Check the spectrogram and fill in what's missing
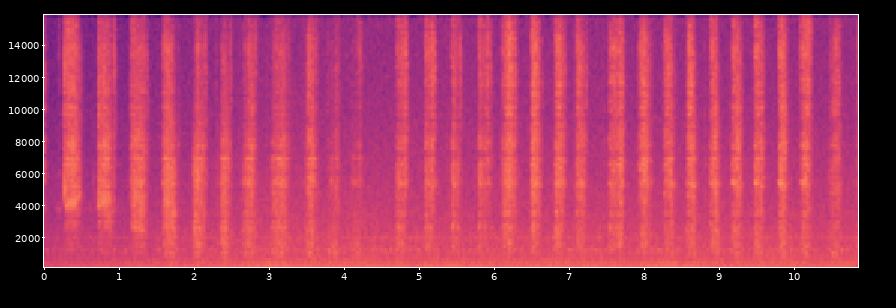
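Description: A Muhle Rocca safety razor scrapes through stubble and shaving cream in close, rhythmic strokes, a crisp rasping swipe repeating steadily over and over with no talking.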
